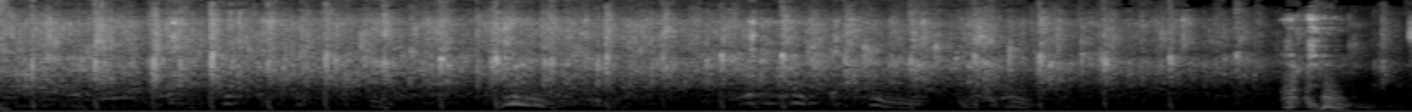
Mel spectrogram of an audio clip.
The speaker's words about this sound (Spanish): Fuerte aplauso a Cristo, vamos.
